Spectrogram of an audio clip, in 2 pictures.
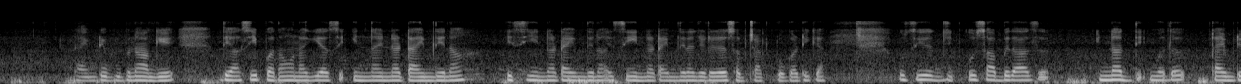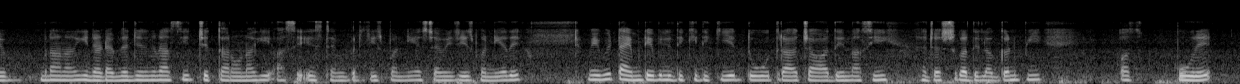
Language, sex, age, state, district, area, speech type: Dogri, female, 18-30, Jammu and Kashmir, Reasi, rural, spontaneous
